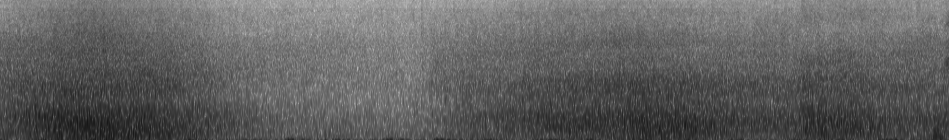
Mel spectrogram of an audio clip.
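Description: Surf rolls in and breaks in long, rushing swells on a beach in North Naples, Florida, while wind blows across the microphone, loud and continuous.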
